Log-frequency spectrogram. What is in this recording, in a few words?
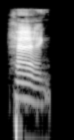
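"hang", American English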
